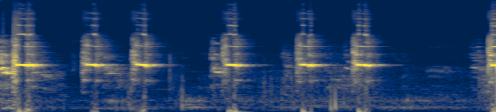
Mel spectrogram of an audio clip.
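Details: Black francolin calling loudly, with harsh, rasping, broadband notes delivered in short bursts about every half second to one second against a quiet background.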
